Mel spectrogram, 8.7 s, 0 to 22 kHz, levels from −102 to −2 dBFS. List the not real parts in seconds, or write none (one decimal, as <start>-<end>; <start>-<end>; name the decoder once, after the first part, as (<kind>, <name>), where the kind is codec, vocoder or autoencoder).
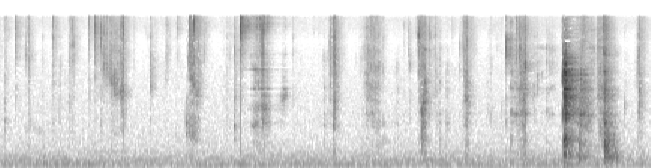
3.3-3.9 (codec, SNAC)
